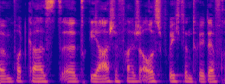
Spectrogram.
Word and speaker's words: Triage: aber den ersten Anime, den wir uns heute Abend zu Gemüte gezogen haben, das war Dreierk X. Ja? Nee, ich so das nicht ausgesprochen. – Äh, wie wird's denn richtig aus? Äh, Triage. Triage. Äh, Triage. – Das ist Triage. ein französisches Wort.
